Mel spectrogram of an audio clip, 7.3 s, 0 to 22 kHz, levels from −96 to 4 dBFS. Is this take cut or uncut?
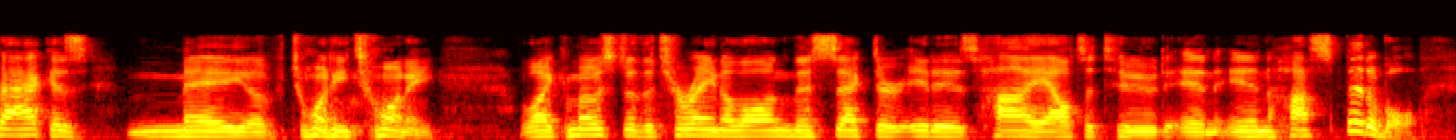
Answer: uncut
